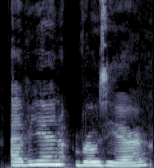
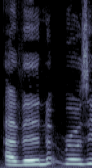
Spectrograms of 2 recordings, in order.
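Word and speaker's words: Evan Rosier: Slytherin gang we have Evian Rozier I have no clue why I pronounced his name like that it's pronounced Evan Rosie or not Evian Rosie I was I was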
